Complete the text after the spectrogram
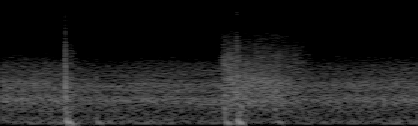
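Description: A ball is kicked with a dull thud.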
